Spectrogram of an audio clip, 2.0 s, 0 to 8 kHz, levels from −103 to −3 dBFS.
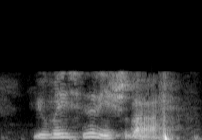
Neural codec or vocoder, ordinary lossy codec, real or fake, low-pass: none; AAC, 16 kbps; real; 7.2 kHz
